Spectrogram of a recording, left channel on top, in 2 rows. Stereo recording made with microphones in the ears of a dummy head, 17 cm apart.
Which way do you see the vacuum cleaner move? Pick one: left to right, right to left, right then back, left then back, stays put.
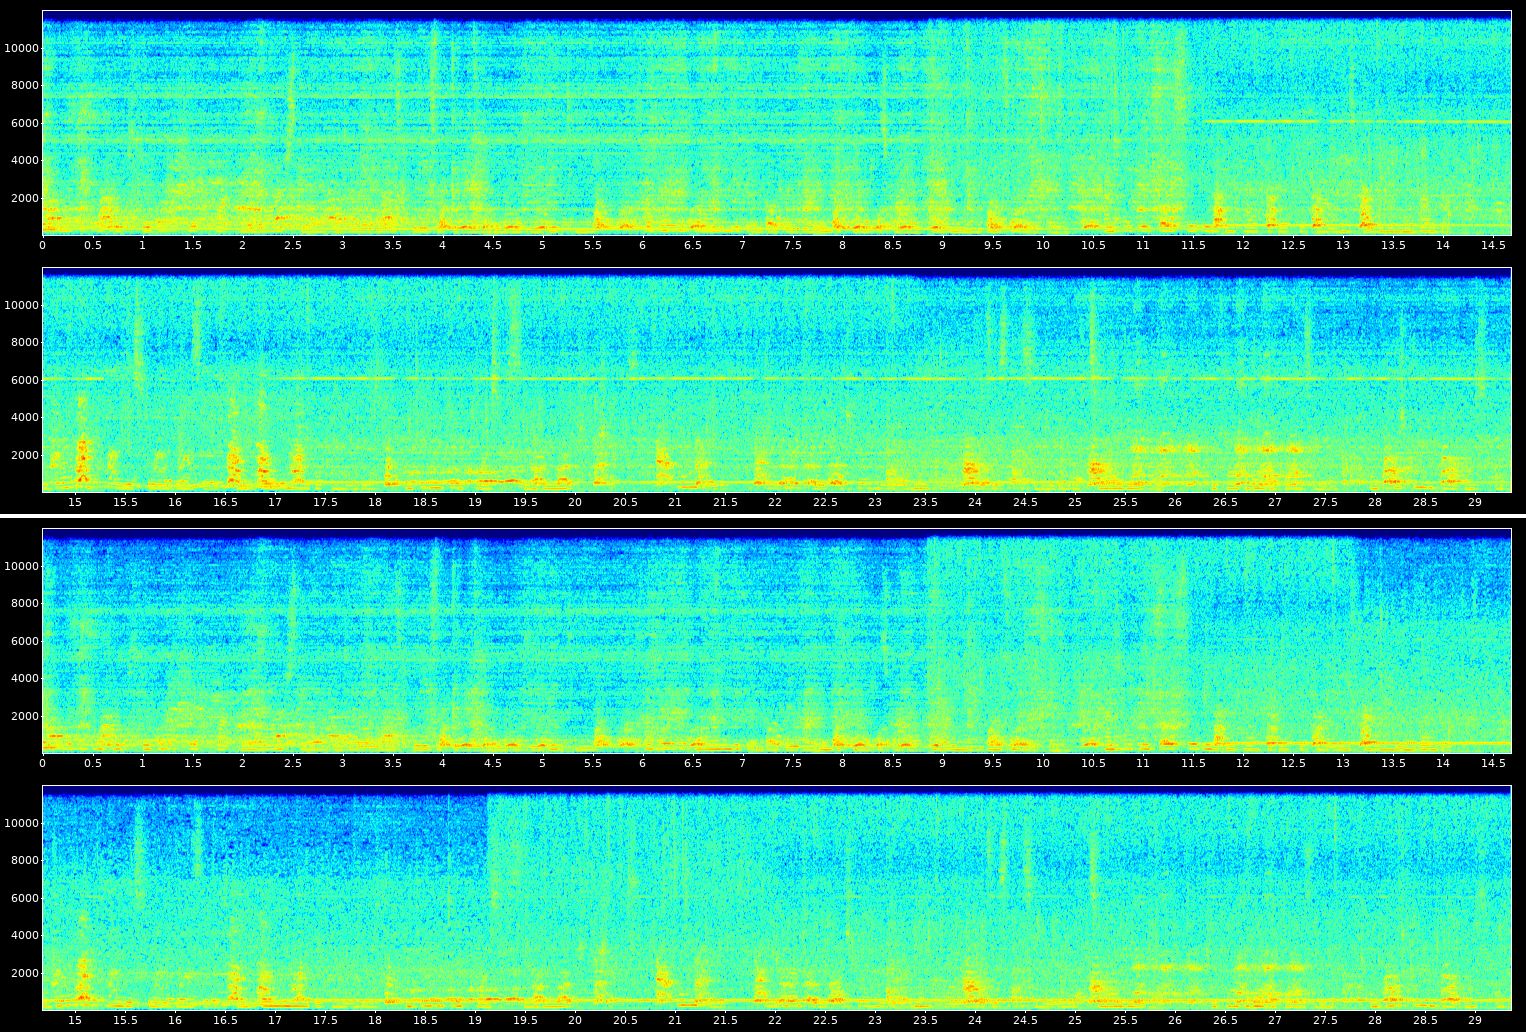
stays put.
